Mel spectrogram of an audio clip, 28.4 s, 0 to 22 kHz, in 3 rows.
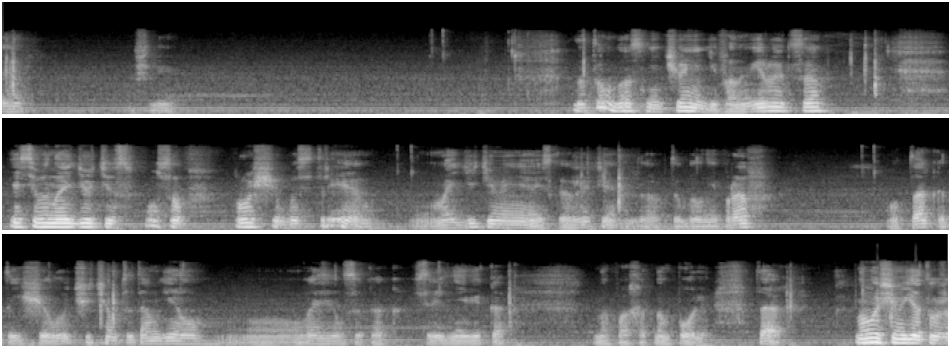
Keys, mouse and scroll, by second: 8.5 shift+d, 15.3 shift+d, 19.8 shift+d, 27.5 shift+d.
